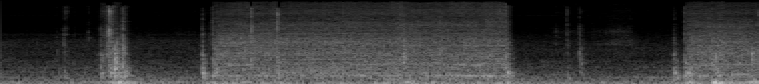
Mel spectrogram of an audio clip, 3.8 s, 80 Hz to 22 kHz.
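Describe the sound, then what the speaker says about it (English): Power sunroof on a Toyota 4Runner Sport Edition 4WD V8 tilting open, a steady electric motor hum running for a couple of seconds between brief clicks, close up inside the cabin with no talking. "Sunroof is tilted up."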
